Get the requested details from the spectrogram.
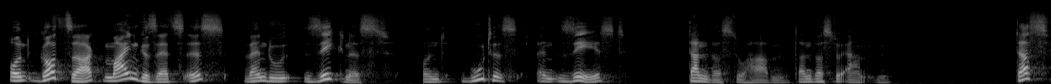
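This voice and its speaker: A middle-aged man delivers a sermon in a fairly high voice. He is earnest and insistent, breaking off for joking asides and restarting his sentences. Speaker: preacher. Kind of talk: sermon on tithing and offerings.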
